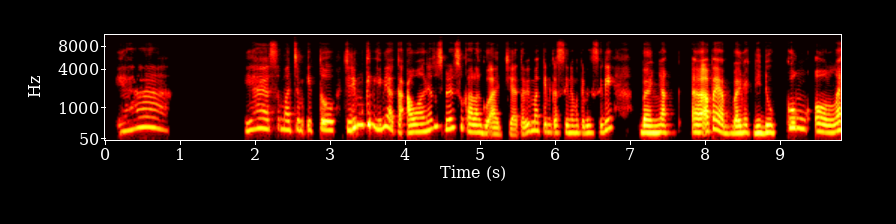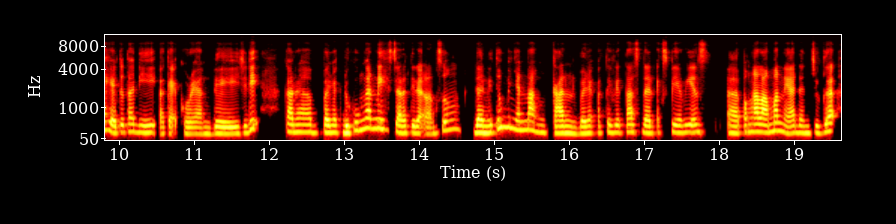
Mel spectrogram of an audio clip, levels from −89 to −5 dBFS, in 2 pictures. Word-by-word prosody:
Ya. 205 +4 -13 1.6
Ya, 270 +3 -5
semacam 260 -2 -6
itu. 240 +1 +1
Jadi 245 +5 +2
mungkin 395 +1 +5
gini 310 0 -3
ya - - -1
Kak - - 0
awalnya 200 +6 +1
tuh 335 - -4
sebenernya 295 -1 -2
suka 210 -11 -1
lagu 185 -3 -2
aja, 145 -2 -4
tapi 150 - -3
makin 220 -4 -6
ke 175 - -4
sini 180 0 -5
makin 175 -1 -4
ke 180 - -9
sini 215 +9 -2 0.4
banyak, 185 -1 +3 0.3
eee, 190 0 +8
apa 245 - 0
ya, 235 - +4
banyak 175 +2 +1
didukung 185 - 0
oleh 200 +2 +2
ya 230 -8 +3
itu 190 - -2
tadi, 185 -2 -2
kayak 160 0 -3
Korean 155 -1 -3
Day. 160 -1 +2
Jadi, 175 +2 -2 0.4
karena 195 -2 0
banyak 180 0 +2
dukungan 240 +11 +3
nih 275 -1 +1
secara 175 -7 +1
tidak 170 -1 +2
langsung, 235 - -4 0.2
dan 180 -2 +5
itu 235 +11 -1
menyenangkan 195 - 0
banyak 165 +1 0
aktivitas 185 +2 -3
dan 175 -1 +4
experience, 190 0 -4 0.2
eee, 170 -1 0
pengalaman 200 +3 +5
ya 165 0 +1
dan 175 -1 -3
juga, 190 +6 +3
190 Hz, 170 wpm, -23 LUFS, 175-235 Hz, 1.6 s, eee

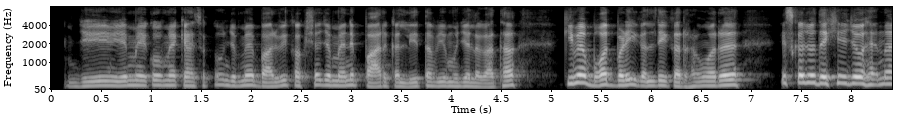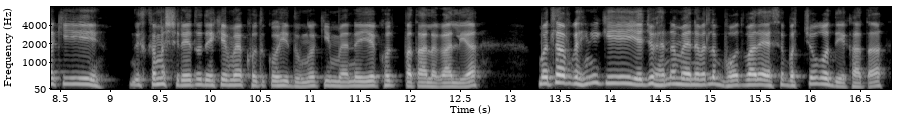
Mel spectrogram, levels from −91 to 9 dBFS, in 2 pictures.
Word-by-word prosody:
जी, 135 +1 -10 0.3
ये 160 - +1
मेरे 175 0 -1
को 175 +1 -2
मैं 175 0 -1
कह 155 -2 0
सकता 155 -1 -14
हूँ 185 - -8
जब 160 -1 -4
मैं 175 0 +1
12वीं 140 +4 -2
कक्षा 165 +2 -3
जब 175 -1 -1
मैंने 170 +2 -1
पार 130 +1 +1
कर 135 -1 -4
ली 130 +1 -5
तब 150 -1 -3
ये 150 - -4
मुझे 145 0 -4
लगा 120 -3 -3
था 170 +1 +3 0.5
कि 230 0 +1
मैं 270 -1 +8
बहुत 190 +4 +6
बड़ी 180 +3 +4
गलती 165 0 -1
कर 145 -3 0
रहा 135 +3 -7
हूँ। 160 +2 -4
और 160 +2 +2 0.6
इसका 255 +1 +5
जो 270 0 +5
देखिए 240 0 +4
जो 240 0 +8
है 200 -3 0
ना 220 0 +2
कि 215 -3 -2 0.4
इसका 195 +2 -4
मैं 215 - -1
श्रेय 180 -3 -1
तो 195 - -5
देखिए 180 0 -1
मैं 180 0 0
खुद 165 -2 -7
को 160 +1 -5
ही 160 0 0
दूँगा 145 +1 -5
कि 165 - -5
मैंने 155 0 -2
ये 160 +2 +1
खुद 170 -1 -3
पता 145 - +1
लगा 130 -1 0
लिया। 130 +4 0 0.7
मतलब 245 +1 +4
कहेंगे 230 +4 -1
कि 245 +1 -4
ये 240 -4 +2
जो 230 +5 -1
है 180 - 0
ना 225 - -2
मैंने 195 -2 +2
मतलब 210 +4 -2
बहुत 170 +2 0
बार 190 0 +3
ऐसे 180 +1 +1
बच्चों 220 +6 -4
को 215 -1 +2
देखा 135 -5 -4
था 135 +5 -3
175 Hz, 255 wpm, -23 LUFS, 155-205 Hz, 0.7 s, मैं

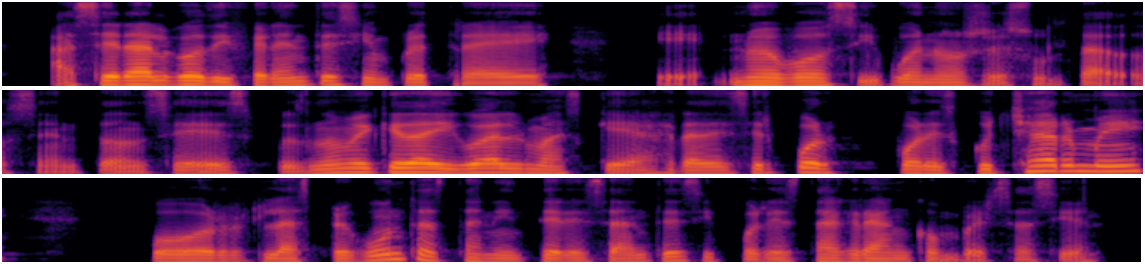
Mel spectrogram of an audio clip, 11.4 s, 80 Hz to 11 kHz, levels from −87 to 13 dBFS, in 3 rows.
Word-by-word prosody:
hacer 155 0 +4
algo 155 0 +7
diferente 135 +2 +1
siempre 130 -3 -2
trae, 115 +1 -2 0.3
eh, - - -8
nuevos 140 0 +2
y - - -3
buenos 125 -2 -2
resultados. - - -7
Entonces, 70 - -5
pues, - - -7
no 150 +2 +1
me 170 0 +3
queda 170 0 +8
igual 160 0 +4
más 140 -1 -3
que - - -3
agradecer 130 +2 -3
por 170 0 +2
por 140 -3 +1
escucharme, 205 - +2 0.4
por 130 0 -1
las 120 -2 -1
preguntas 175 - -1
tan 140 -4 -5
interesantes 125 +5 -3
y 140 - -8
por 110 -6 -6
esta 120 +2 -3
gran 120 -2 -1
conversación. - - -8
135 Hz, 170 wpm, -23 LUFS, 125-155 Hz, 0.4 s, queda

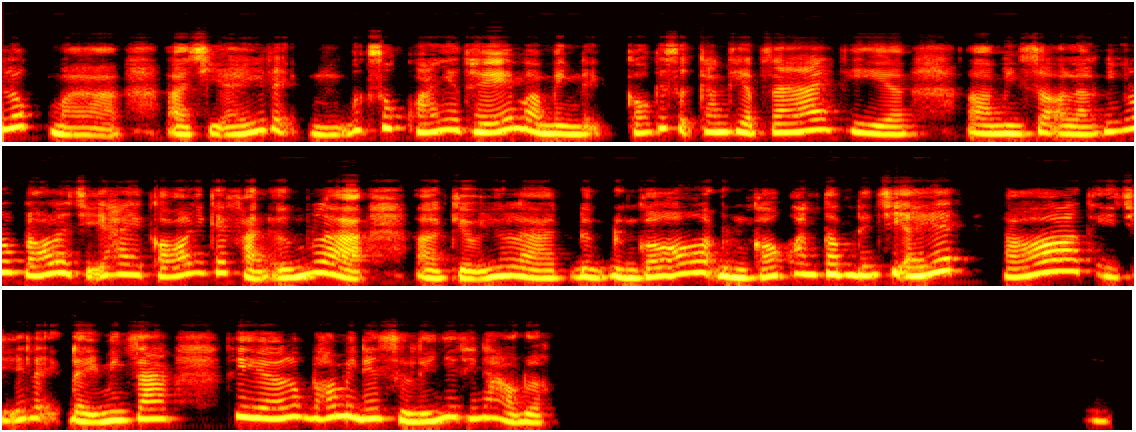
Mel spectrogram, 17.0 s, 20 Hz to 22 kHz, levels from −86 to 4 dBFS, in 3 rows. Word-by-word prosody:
lúc 345 -3 -1
mà, 170 -6 -3 0.2
à, 190 - 0
chị 185 +1 +1
ấy 190 +8 0
lại, 280 - -6
ừm, 170 -3 -5
bức 265 - -4
xúc 325 0 +3
quá 225 0 0
như 280 0 0
thế 235 +5 +3
mà 280 -8 +2
mình 195 -2 +2
lại 180 - -5
có 210 +1 -4
cái 320 - -2
sự 290 - -3
can 230 -1 +2
thiệp 220 -3 -1
ra 220 +1 +1
ấy 280 +2 0
thì, 215 -7 -1
ờ, 180 - -1 0.3
ờ, 200 -1 0
mình 195 0 +2
sợ 200 0 -3
là 180 -1 -1
những 240 +4 -3
lúc 320 0 -2
đó 245 +1 +2
là 305 - +2
chị 270 - -3
hay 260 0 -1
có 225 +2 -1
những 300 +1 -5
cái 310 -1 -2
phản 170 - 0
ứng 210 +8 +2
là, 275 - +4 0.2
ờ, 190 -2 0
kiểu 180 -3 0
như 220 +5 +3
là, 195 -5 +1
đừng 205 0 -2
đừng 200 -4 +3
có 255 +10 +1
đừng 200 -4 +4
có 210 +4 0
quan 275 -2 0
tâm 265 -2 +3
đến 245 0 +1
chị 315 - +2
ấy 230 +4 +5
ấy, 360 +2 +2 0.2
đó, 315 +12 +3
thì 220 -3 -5
chị 215 +1 -4
ấy 245 - -1
lại 275 - -6
đẩy 195 -6 +1
mình 220 +3 +3
ra, 255 +2 +1 0.3
thì, 295 -2 +4
ờ, 265 0 +3
lúc 305 0 0
đó 270 +2 -1
mình 315 -5 +3
nên 265 +1 +2
xử 245 -5 -1
lý 195 +2 +1
như 290 +5 0
thế 265 - -3
nào 270 -9 -2
được? 180 -2 -3 2.7
Ừm. 205 - -10
230 Hz, 270 wpm, -18 LUFS, 195-275 Hz, 2.7 s, ấy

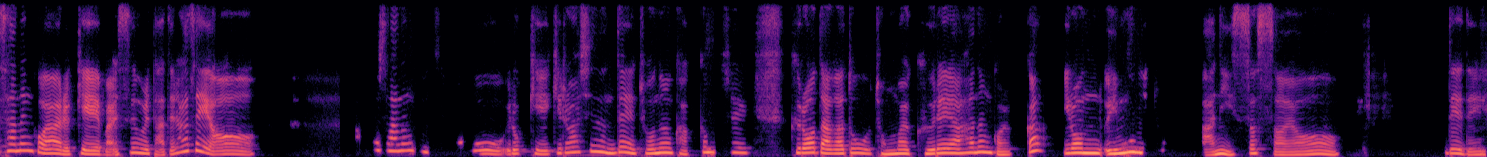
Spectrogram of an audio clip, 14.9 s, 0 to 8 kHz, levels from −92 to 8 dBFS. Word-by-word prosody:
사는 335 +1 -1
거야." 210 -6 +2
이렇게 170 +1 +1
말씀을 205 +9 -2
다들 185 +8 -5
하세요. 315 - 0 1.4
"하고 360 +2 -12
사는 335 0 -2
거지."라고 190 - -6
이렇게 195 0 -4
얘기를 225 +9 -4
하시는데 265 -4 0
저는 225 +4 +2
가끔씩 240 +5 -4 0.4
그러다가도 230 -3 +1
'정말 190 +2 +2
그래야 220 +3 +2
하는 250 +3 +2
걸까?' 155 - -3 0.2
이런 225 0 +6
의문이 235 +8 +7
좀 365 +9 -27 0.4
많이 170 +8 +2
있었어요. 155 -1 -3 1.0
네네. 160 -9 -2
220 Hz, 265 characters per minute, -23 LUFS, 180-255 Hz, 1.4 s, 의문이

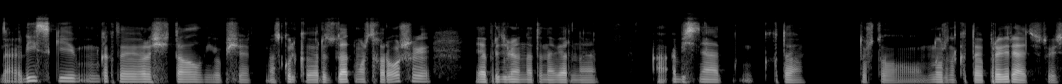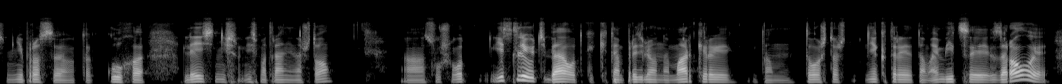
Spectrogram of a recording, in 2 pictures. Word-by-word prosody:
да, 150 - -5
риски, 155 +1 +3
м, 135 -1 -13
как-то 120 -2 -3
рассчитал 115 -1 0
и 110 0 -15
вообще, 105 0 -3
насколько 110 0 -3
результат 115 +2 +1
может 115 -3 -3
хороший. - - -1 0.4
И - - -6
определенно 115 -1 -1
это, 110 0 -7
наверное, 105 -1 -4 0.5
а, - - -7
объясняет 115 -3 +3 0.2
н - - -19
как-то 105 -1 -6 0.5
то, - - -7
что 95 -1 -9
нужно 110 +1 -6
как-то 105 0 -3
проверять, 115 -4 +2
то - - -6
есть 100 - -4
не 110 +1 -6
просто 100 -3 0
так 100 - -10
глухо 105 -4 +1 0.4
лезть, 130 +6 +4
неш 115 -2 +1
несмотря 110 -2 -4
ни 105 - -10
на 100 0 -6
что. 135 +7 -2 0.7
А, 100 0 -5
слушай, 115 +2 -6
вот, 125 +2 -2 0.2
есть 175 +6 0
ли 200 -1 +10
у 160 - +6
тебя, 125 -3 +7
вот, 115 -2 0
какие-то 110 - -4
определенные 110 -1 -2
маркеры, 115 -2 +2 0.2
там, 95 -1 -11
того, 110 0 +1
то, 115 - -2
что - - -8
некоторые 115 -2 -1
там - - -5
амбиции 110 0 +2
здоровые, 115 - +5
115 Hz, 155 wpm, -25 LUFS, 105-120 Hz, 0.7 s, ли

